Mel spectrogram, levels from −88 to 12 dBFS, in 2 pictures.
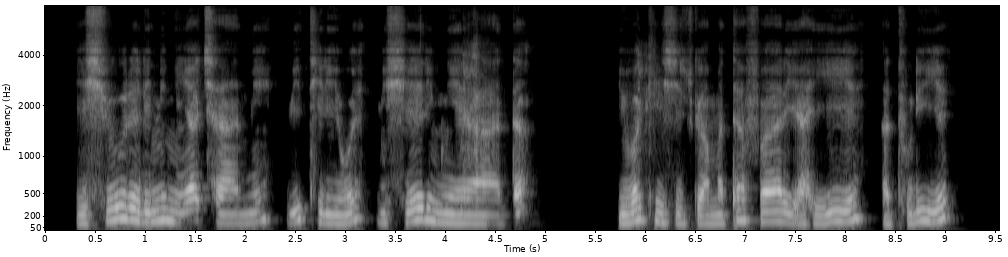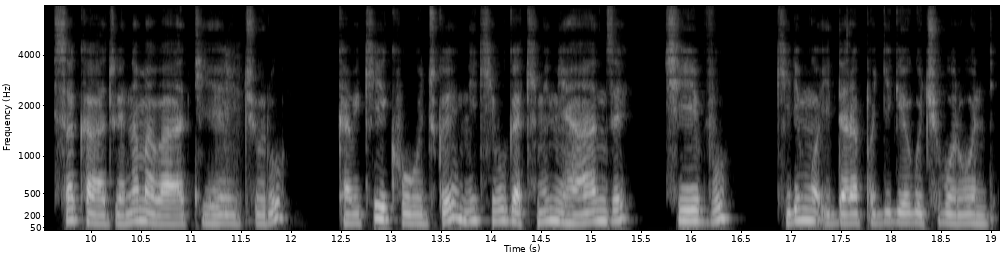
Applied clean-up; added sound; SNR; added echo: neural mask model DeepFilterNet 3.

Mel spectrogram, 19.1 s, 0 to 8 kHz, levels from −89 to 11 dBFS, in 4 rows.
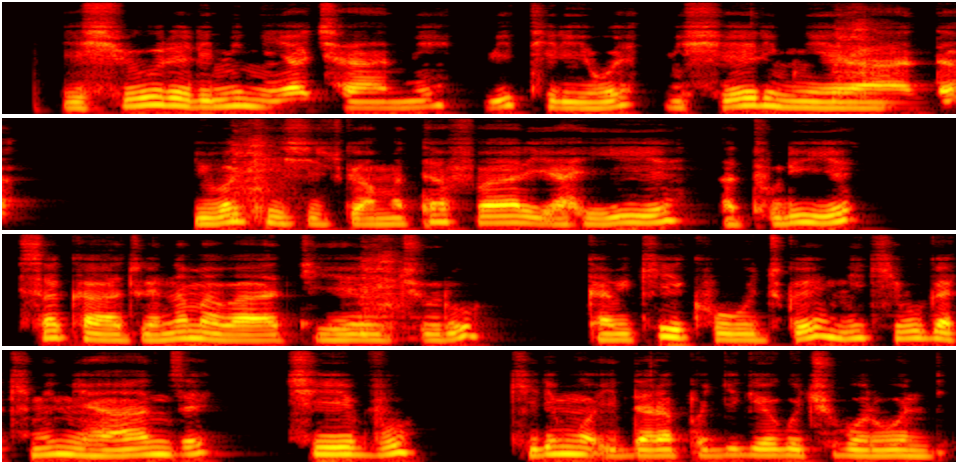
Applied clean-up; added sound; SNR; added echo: classical method WPE with log-MMSE.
